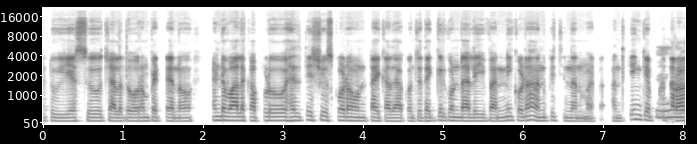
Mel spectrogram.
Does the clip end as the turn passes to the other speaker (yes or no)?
yes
